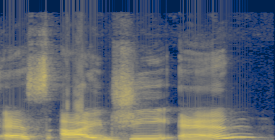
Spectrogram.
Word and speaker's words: sign: So if you look at the spelling, it is S-I-G-N, but the letter G is silent, and the correct pronunciation of this word is sign.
